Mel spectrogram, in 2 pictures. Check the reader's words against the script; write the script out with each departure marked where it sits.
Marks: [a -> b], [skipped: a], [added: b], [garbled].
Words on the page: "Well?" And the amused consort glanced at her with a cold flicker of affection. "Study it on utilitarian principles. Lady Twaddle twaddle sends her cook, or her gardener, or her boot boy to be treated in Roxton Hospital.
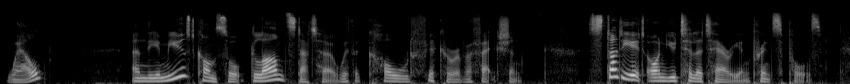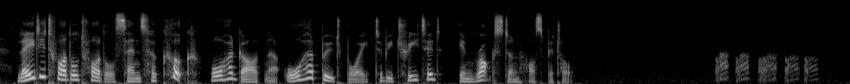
"Well?" And the amused consort glanced at her with a cold flicker of affection. "Study it on utilitarian principles. Lady Twaddle twaddle sends her cook, or her gardener, or her boot boy to be treated in Roxton Hospital.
